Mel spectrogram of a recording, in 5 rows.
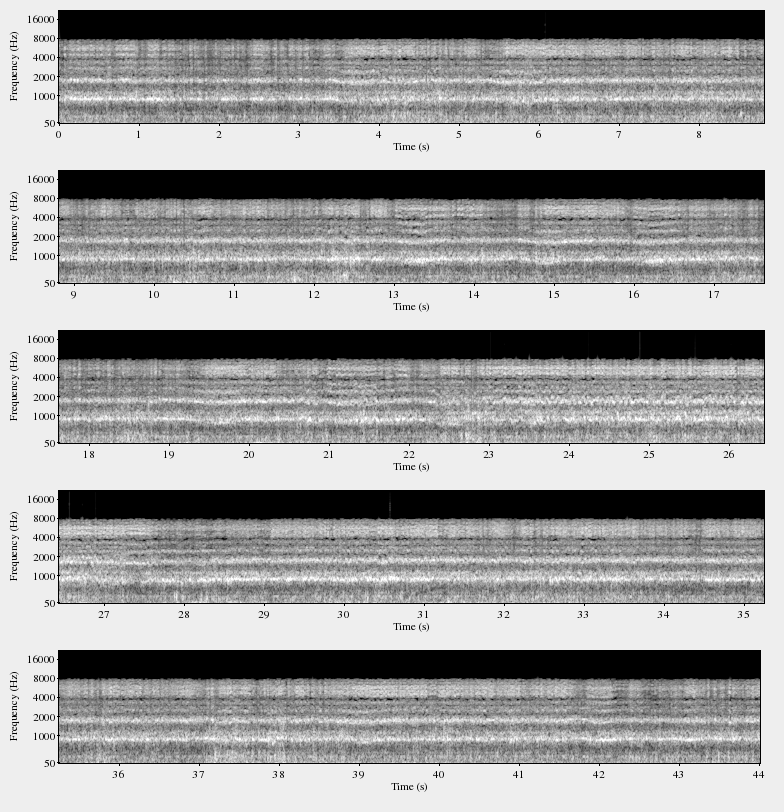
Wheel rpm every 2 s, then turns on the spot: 230, 230, 230, 230, 230, 230, 230, 230, 230, 230, 220, 210, 200, 200, 220, 240, 230, 230, 230, 230, 230, 230.
none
